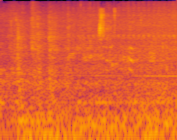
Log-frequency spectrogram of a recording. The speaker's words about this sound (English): It's been a very pleasant tram ride.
